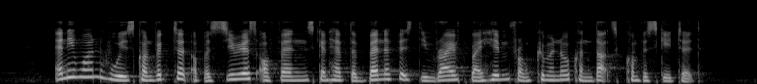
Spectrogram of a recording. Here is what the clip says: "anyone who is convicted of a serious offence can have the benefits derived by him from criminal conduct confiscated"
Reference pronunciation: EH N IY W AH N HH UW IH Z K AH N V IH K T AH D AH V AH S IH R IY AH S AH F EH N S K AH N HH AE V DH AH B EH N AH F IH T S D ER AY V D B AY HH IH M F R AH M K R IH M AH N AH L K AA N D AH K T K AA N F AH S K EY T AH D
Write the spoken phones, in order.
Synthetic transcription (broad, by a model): EH N IY W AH N HH UW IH S K AH N V IH K T AH D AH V AH S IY R IY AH S AH F EH N S K AH N HH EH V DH AH B EH N AH F IH T S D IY AY V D B AY HH IH M F R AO M K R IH M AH N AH L K AA N D AH K T K AA N F AH S K EY T AH D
